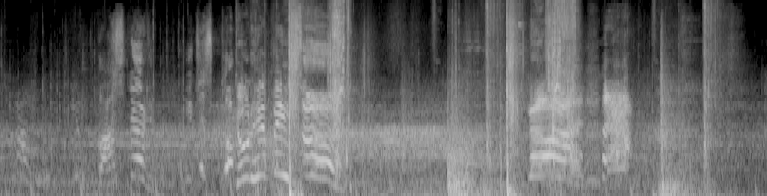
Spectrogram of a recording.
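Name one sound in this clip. A young man shouts in alarm.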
